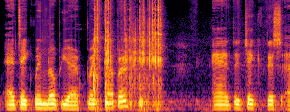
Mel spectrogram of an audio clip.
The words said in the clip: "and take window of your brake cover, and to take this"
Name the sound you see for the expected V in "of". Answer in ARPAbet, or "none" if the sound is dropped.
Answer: P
